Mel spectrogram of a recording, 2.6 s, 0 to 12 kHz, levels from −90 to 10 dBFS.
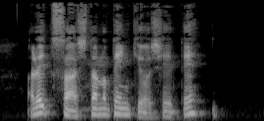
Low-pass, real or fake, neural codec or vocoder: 10.8 kHz; real; none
